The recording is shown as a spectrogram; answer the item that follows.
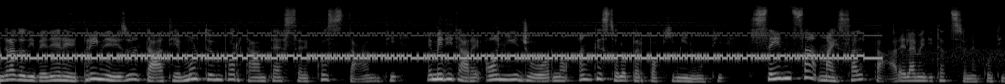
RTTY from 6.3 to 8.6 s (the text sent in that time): XXCDI FKBIB JZEID PQKWT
